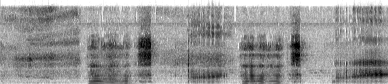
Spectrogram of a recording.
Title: Snore - rohalito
